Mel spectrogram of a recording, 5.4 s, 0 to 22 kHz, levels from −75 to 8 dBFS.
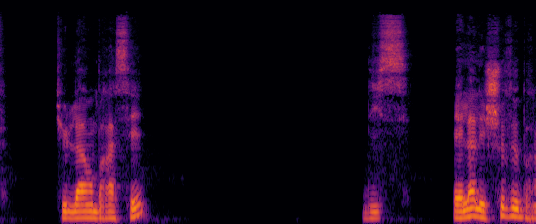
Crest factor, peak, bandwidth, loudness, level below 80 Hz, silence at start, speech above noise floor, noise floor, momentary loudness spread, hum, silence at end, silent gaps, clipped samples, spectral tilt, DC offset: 18 dB; -2 dBFS; 17.5 kHz; -18 LUFS; -56 dBFS; 0 s; 70 dB; -87 dBFS; 15 LU; none; 0 s; none; under 0.1%; -4.5 dB/octave; under 0.1%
